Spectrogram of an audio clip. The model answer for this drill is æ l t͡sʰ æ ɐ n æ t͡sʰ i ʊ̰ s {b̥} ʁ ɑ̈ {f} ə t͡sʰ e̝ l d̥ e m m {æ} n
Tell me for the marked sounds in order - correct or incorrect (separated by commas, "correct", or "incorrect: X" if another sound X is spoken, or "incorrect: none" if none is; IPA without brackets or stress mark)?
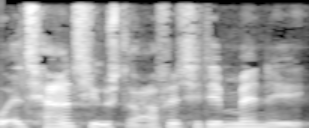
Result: incorrect: d̥, correct, correct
